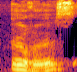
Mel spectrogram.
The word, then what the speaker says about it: heureuse: Avant de devenir toute heureuse, alors H ici de heureuse, c'est un H muet, alors pas d'accord.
